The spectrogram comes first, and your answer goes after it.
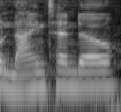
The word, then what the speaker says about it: Nintendo: nice yeah like there's another one I heard recently - Nintendo 910 doh yeah well I feel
